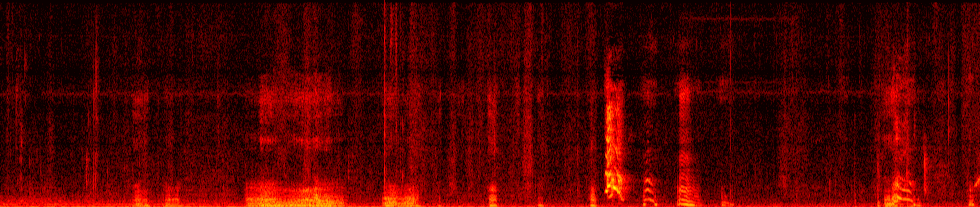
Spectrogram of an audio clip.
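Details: Briard pups aged three weeks give a long noisy growl followed by high thin whimpers and squeaks that slide downward, interspersed with short scuffles, steady background hum.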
